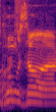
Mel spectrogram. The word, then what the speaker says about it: Pomposaurus: Pompuzar, for the last time, accent on the third syllable. It's Anglo-Norman, you know.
